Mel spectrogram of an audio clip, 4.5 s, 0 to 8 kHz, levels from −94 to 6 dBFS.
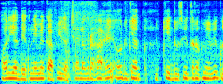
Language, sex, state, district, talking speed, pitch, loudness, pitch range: Hindi, male, Uttarakhand, Uttarkashi, 240 wpm, 195 Hz, -17 LUFS, 190-200 Hz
